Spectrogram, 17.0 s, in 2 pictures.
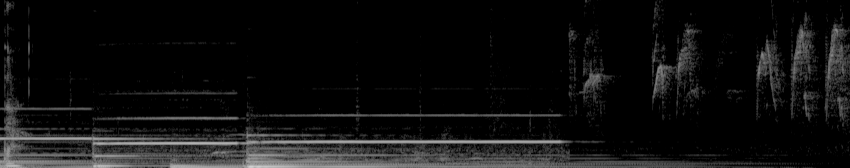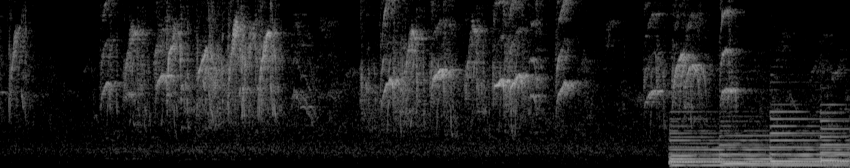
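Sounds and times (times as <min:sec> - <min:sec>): small songbirds chirping: 0:04.9 - 0:17.0.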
